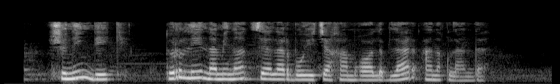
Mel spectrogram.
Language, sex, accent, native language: Uzbek, female, Qashqadaryo, Uzbek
